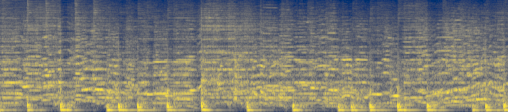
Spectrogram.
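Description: Polish folk band playing dance music: fiddle and accordion carrying the tune over a bass drum with mounted cymbal, the drum beating steadily about twice a second.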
